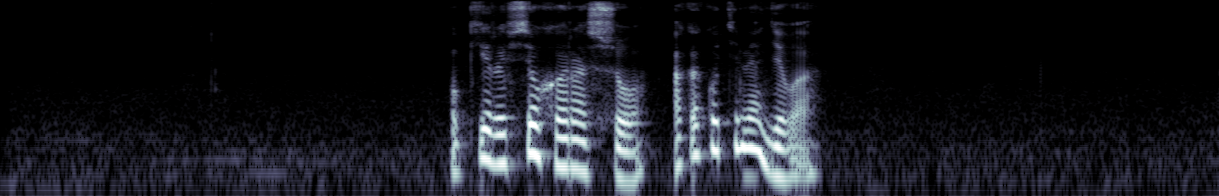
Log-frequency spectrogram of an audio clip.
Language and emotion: Russian, neutral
